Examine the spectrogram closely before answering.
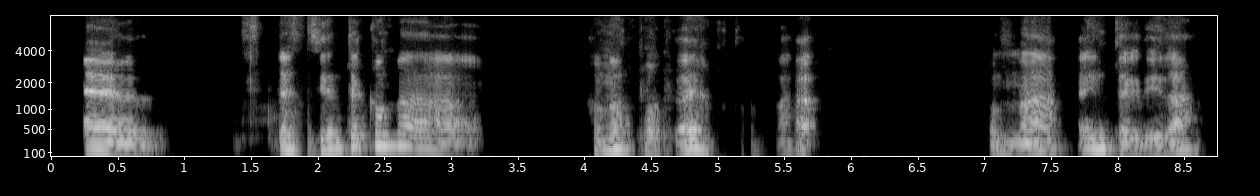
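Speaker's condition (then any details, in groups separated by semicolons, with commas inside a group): Cerebral palsy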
